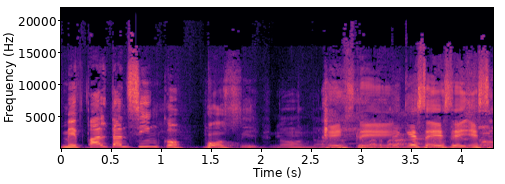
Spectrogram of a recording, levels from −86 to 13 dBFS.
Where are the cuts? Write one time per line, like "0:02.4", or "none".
0:02.1
0:03.3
